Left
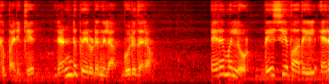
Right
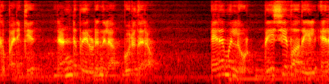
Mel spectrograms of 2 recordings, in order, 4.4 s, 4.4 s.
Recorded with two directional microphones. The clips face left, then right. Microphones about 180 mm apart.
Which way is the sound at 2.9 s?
50° left (ahead or behind).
